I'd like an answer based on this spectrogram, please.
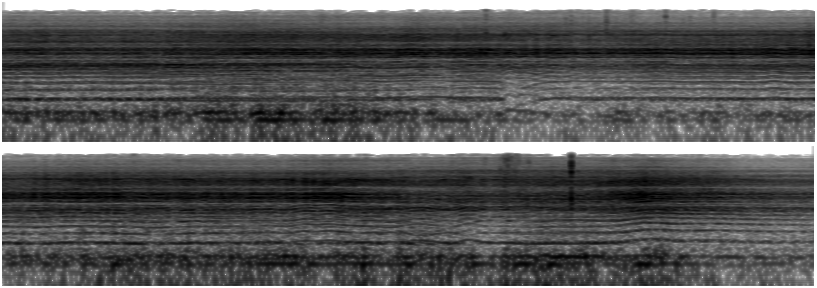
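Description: Quadcopter drone with guarded propellers hovering close by: a steady, many-toned propeller buzz whose pitch wobbles and glides as it manoeuvres in the last few seconds.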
